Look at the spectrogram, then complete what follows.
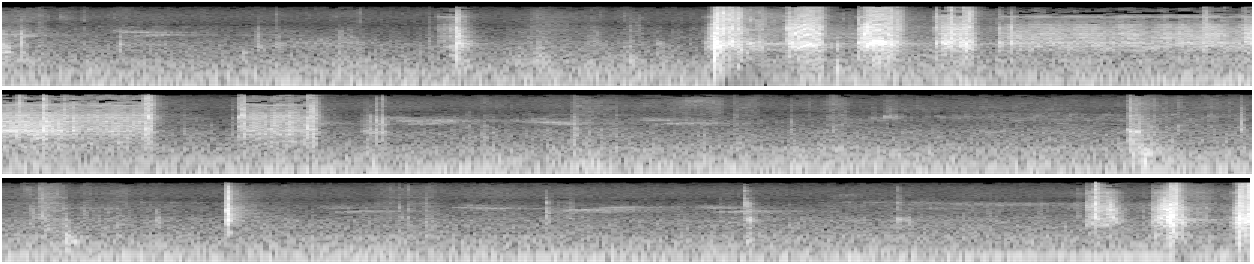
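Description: Cordless drill-driver backing out the ground-lead bolt at the fuel rail mount in an engine bay, in several short bursts and one longer run of about a second and a half. Sharp clicks and taps of the tool and metal parts come between the runs.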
